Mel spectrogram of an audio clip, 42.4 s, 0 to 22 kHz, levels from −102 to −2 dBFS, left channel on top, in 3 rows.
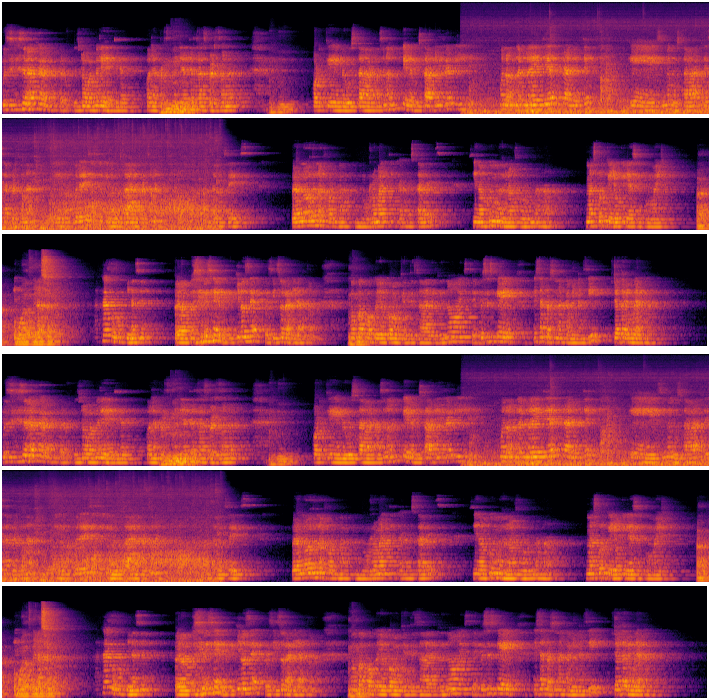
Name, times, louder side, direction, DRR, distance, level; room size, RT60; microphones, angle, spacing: voice 1, 0.0-2.5 2.9-4.7 5.0-5.4 6.2-9.5 9.9-12.2 12.5-14.8 15.1-17.3 18.2-19.0 19.9-22.8 23.6-25.1 25.8-27.4 28.5-28.7 29.0-29.2 30.3-31.2 31.7-35.0 35.2-40.2 40.5-41.2, left 1 dB, 35° left, -4 dB, 0.3 m, -27 dB
voice 2, 3.1-3.8 5.3-5.8 28.0-29.3 35.2-35.5, equal, 30° right, -6 dB, 0.5 m, -26 dB
Boiling, 9.2-18.5, left 1 dB, 85° left, 0.6 m, -31 dB
2.6 x 2.4 x 2.2 m, 1.4 s
head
